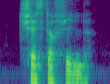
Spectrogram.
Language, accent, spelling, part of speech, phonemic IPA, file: French, France, chesterfield, noun, /tʃɛs.tœʁ.fild/, LL-Q150 (fra)-chesterfield.wav
- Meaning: A chesterfield (a couch, sofa, or love seat)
